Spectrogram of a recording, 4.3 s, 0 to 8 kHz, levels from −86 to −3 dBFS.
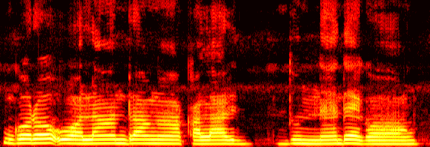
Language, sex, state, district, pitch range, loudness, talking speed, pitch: Chakma, female, Tripura, West Tripura, 195-215 Hz, -13 LUFS, 85 wpm, 205 Hz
